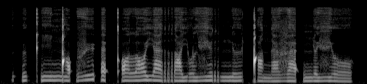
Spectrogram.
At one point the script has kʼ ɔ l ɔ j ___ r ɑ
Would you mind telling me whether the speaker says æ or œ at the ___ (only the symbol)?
æ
